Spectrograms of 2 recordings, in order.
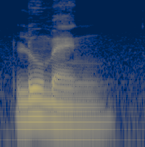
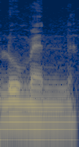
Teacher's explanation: the way ancient Romans would have pronounced this word would have been with a fully nasalized N at the end. Lumen, instead of lumen, if you can tell the difference.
